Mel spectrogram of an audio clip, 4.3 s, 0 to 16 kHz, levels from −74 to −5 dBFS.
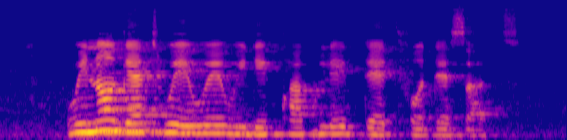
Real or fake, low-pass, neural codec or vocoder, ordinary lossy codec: real; 14.4 kHz; none; none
